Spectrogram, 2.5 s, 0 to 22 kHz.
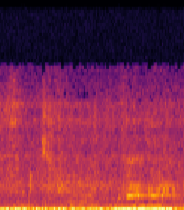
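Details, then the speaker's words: Polytron single-door fridge that was not cooling, compressor running after refrigerant charge to about 60–70 PSI; manifold pressure dropping, current 0.75 A (normal for a single-door fridge), condenser warming; steady even low hum, no knocking, healthy. "ini sudah nyala artinya di bagian manifold sudah turun dan untuk ampere di sini menunjukkan 0,75 ya biasa ya untuk kulkas satu pintu 0,7"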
